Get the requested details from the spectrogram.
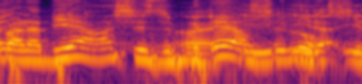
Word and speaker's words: The Bear: The Beer, l'ours, ouais. – Alors justement, il y a Aurélien qui nous dit que c'est peut-être. Euh, ça se prononce pas comme ça, en fait. The Bear. The Bear.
